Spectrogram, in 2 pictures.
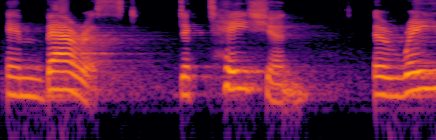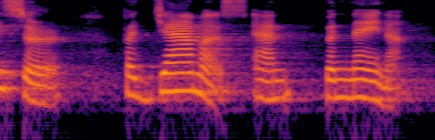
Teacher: for the first row the stress is in the second syllable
